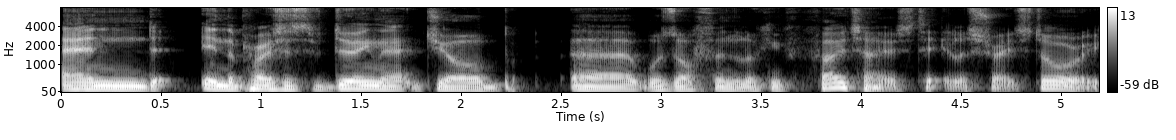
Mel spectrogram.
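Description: A man talks at a moderate pace with ordinary pitch variation. His fairly low pitch has a dark, mellow tone. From London, England. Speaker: podcast co-host, media professional. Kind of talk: casual chat.

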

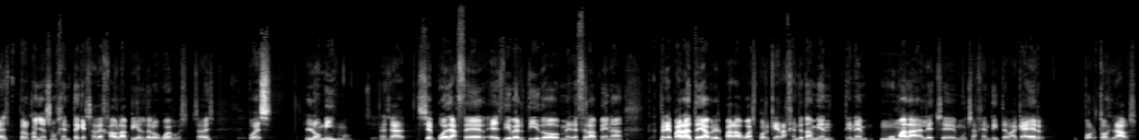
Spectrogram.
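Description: This man has a plain, everyday voice, fairly high in pitch. He talks at a moderate pace with ordinary pitch variation. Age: 20s. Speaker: YouTuber. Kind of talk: casual interview.

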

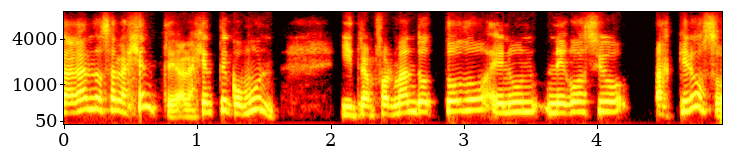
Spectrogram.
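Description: A man with a Chilean accent, high-pitched, at a moderate pace, in a dry, close sound with no echo. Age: 40s. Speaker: street artist and photographer. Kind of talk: casual chat.

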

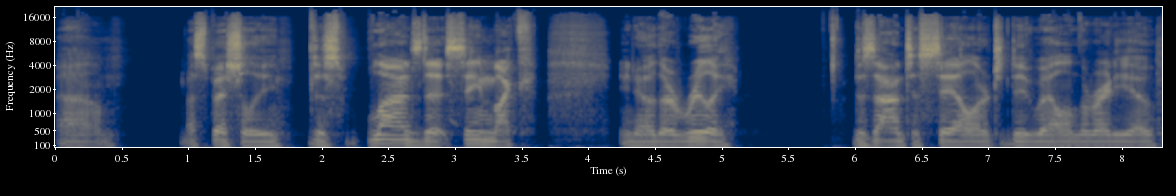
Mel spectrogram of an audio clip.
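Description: With long, frequent pauses, a man speaks at a moderate pace in a fairly low, monotone voice with flat intonation. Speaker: worship music podcast host. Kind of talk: casual solo podcast talk. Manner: pausing, halting.

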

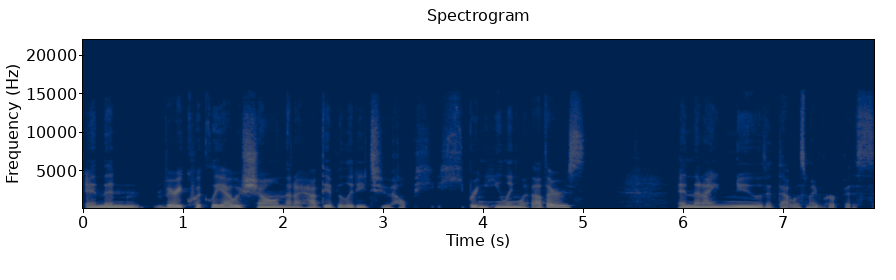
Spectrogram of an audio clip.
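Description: A woman with an American accent speaks at a moderate pace in a very deep, low voice with fairly even intonation. Her loudness swings widely, and the recording is very clean with a silent background. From US, small town. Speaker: spiritual medium and podcast co-host. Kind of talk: solo personal storytelling. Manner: casual, many fillers and laughs.

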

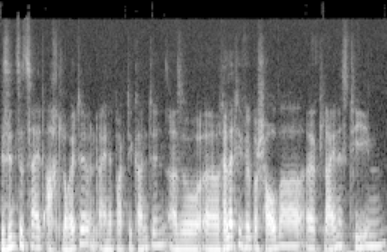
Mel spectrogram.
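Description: The speech has a moderate pace and ordinary pitch variation. There is a somewhat breathy quality to it. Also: man. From Germany. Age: 40s. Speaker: indie game developer. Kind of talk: casual chat. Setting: studio.

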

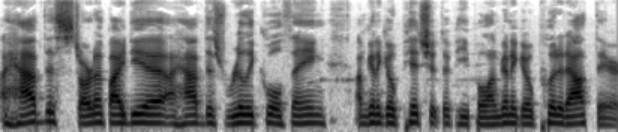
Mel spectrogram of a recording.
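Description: In an American accent, a man talks at a fairly quick pace with a medium pitch and an ordinary speaking voice, in a very clean recording with a silent background and a dry, close sound with no echo. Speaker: financial educator. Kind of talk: casual interview.

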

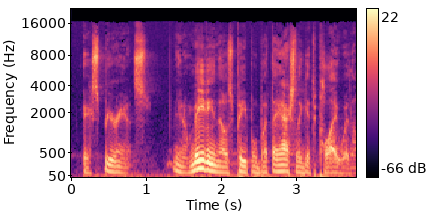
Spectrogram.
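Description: The voice is somewhat breathy, with a dark, mellow tone. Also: man. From Tennessee, Cookeville. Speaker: music professor and percussionist. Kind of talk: interview.

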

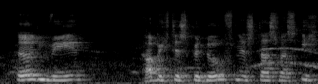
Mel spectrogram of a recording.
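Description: A man talks at a high pitch. Audible room echo and noticeable background noise surround him. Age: 70s. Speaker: German teacher. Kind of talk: interview.

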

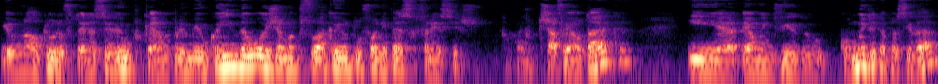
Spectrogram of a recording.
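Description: Ordinary pitch variation at a fairly quick pace. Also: man, medium pitch for a man. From Portugal, Ferrel (Peniche area). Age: 20s. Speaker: local politician. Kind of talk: interview. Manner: halting.

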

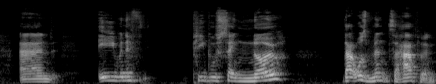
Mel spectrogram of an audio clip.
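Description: A man with a southern English accent speaks in a bright, sharp tone with vocal fry. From southern England, Hampshire. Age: 20s. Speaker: personal trainer and podcast host. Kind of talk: solo podcast monologue. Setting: home recording without studio equipment.

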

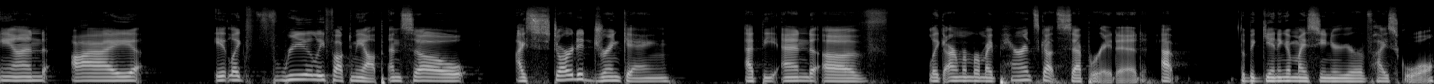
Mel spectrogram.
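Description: A woman with a plain, everyday voice and a fairly low pitch speaks at a fairly slow pace with ordinary pitch variation, in a dry, close sound with no echo. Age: 30s. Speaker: actress and comedian. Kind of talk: casual chat. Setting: at home, in her apartment.

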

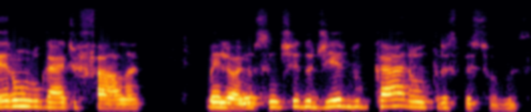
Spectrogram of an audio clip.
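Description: A woman with a normal speaking voice talks at a moderate pace, her pitch medium and her intonation fairly even. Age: 40s. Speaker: diversity and inclusion specialist. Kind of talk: casual conversation.

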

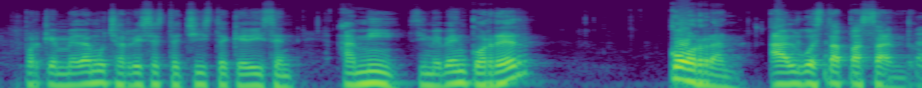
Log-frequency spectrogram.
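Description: Medium pitch, fairly even intonation and a moderate pace in a man's ordinary speaking voice. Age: 40s. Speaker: amateur marathon runner. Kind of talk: casual interview.

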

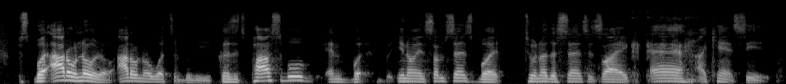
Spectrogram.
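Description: A man with an unremarkable speaking voice talks at a medium pitch and a fairly quick pace. His intonation is lively. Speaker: podcast host. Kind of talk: casual chat.

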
